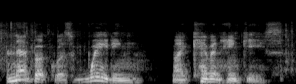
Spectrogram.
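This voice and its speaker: A man hosting a storytime as a librarian, reading picture books aloud in measured phrases with pauses and informal asides. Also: fairly low pitch, sing-song. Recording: dull lo-fi audio with clear background noise.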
